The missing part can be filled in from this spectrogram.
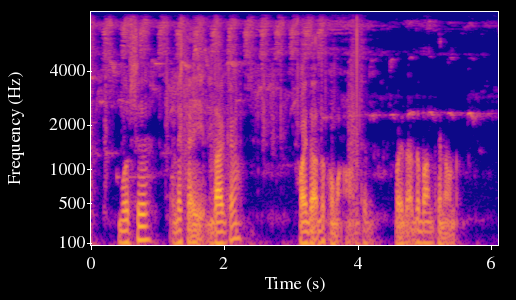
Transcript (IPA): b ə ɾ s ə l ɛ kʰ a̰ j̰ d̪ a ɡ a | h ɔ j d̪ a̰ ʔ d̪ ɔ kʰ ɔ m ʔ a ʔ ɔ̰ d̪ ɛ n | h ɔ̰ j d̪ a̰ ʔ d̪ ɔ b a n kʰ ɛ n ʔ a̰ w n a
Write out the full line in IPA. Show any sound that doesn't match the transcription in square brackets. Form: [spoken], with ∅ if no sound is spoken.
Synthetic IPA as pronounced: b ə ɾ s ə l ɛ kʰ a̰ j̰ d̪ a ɡ a | h ɔ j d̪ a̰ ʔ d̪ ɔ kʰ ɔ m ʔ a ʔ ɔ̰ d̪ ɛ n | h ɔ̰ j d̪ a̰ ʔ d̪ ɔ b a n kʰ ɛ n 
